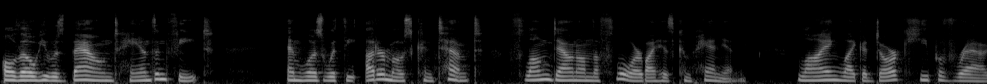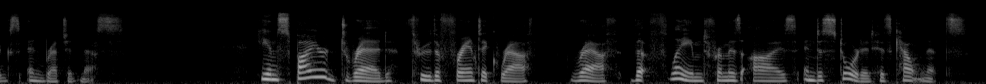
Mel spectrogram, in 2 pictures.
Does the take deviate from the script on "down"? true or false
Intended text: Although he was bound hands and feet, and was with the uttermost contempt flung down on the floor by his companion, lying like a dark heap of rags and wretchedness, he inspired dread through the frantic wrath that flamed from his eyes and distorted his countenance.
false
